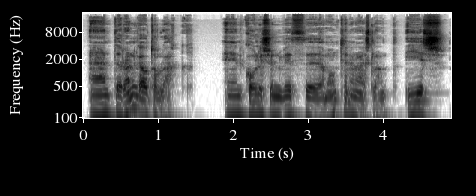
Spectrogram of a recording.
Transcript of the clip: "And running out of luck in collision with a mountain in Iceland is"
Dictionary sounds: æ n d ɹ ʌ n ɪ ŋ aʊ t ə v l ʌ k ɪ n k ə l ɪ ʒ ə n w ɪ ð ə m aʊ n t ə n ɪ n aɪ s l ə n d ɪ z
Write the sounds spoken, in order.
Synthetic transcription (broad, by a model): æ n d ɹ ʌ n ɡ aʊ t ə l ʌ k ɪ n k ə l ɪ ʃ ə n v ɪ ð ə m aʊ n t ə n ɪ n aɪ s l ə n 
